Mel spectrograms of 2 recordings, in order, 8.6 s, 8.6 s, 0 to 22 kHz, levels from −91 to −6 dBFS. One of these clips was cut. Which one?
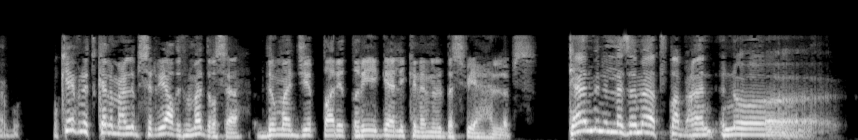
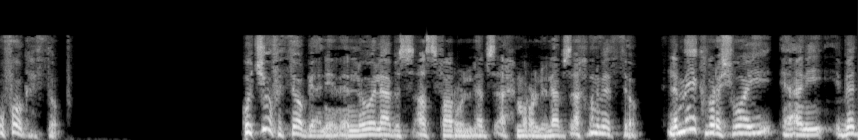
second; 1 cut; at 5.9 s

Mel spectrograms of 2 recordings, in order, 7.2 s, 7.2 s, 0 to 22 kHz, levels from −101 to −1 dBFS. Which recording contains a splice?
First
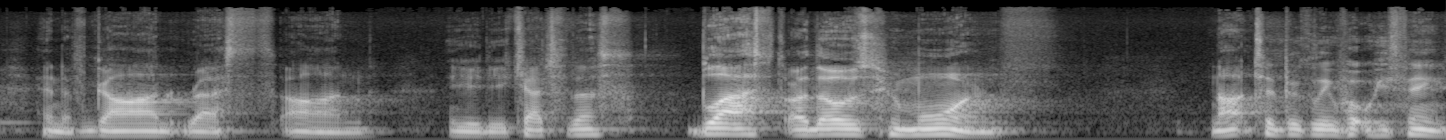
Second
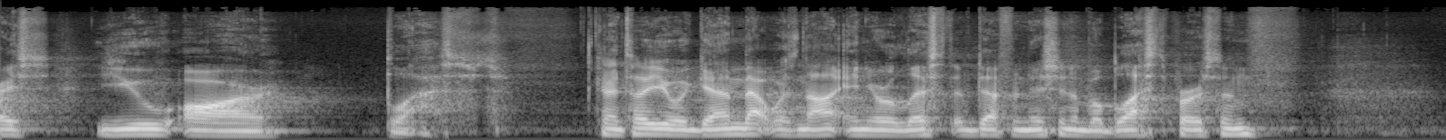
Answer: first; 1 cut; at 3.4 s

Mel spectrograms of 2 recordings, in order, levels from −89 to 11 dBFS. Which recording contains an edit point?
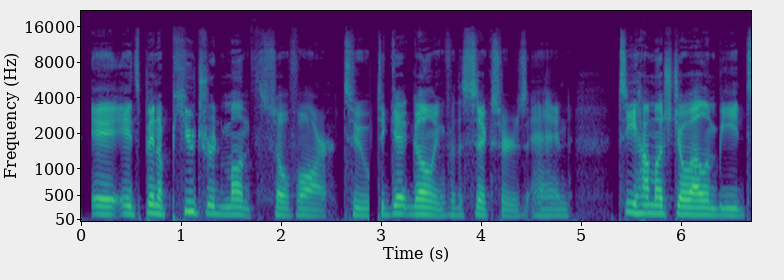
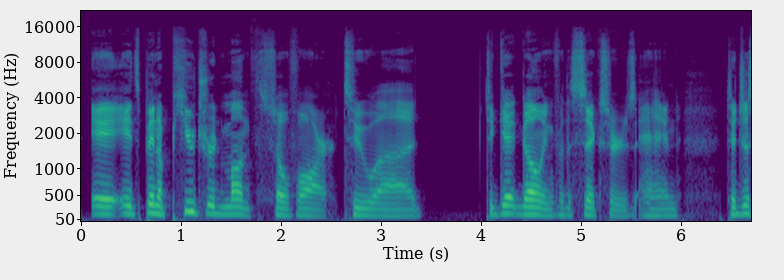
first; 2 cuts; at 2.9 s, 5.4 s

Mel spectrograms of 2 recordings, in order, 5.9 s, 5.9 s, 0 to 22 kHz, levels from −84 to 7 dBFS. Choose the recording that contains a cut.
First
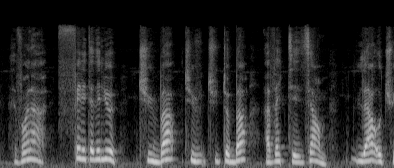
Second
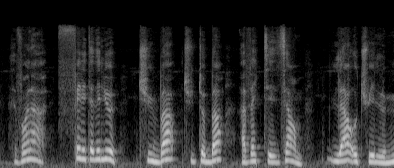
second; 1 cut; at 2.7 s

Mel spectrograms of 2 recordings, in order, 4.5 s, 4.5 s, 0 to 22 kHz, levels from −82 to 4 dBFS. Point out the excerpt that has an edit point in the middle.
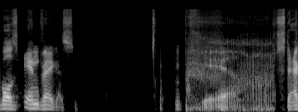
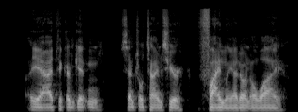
second; 1 cut; at 2.8 s

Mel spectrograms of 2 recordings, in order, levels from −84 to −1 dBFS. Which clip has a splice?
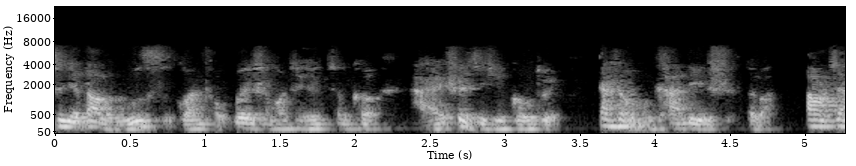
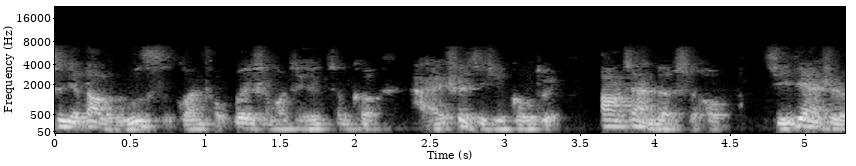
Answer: second; 1 cut; at 3.5 s

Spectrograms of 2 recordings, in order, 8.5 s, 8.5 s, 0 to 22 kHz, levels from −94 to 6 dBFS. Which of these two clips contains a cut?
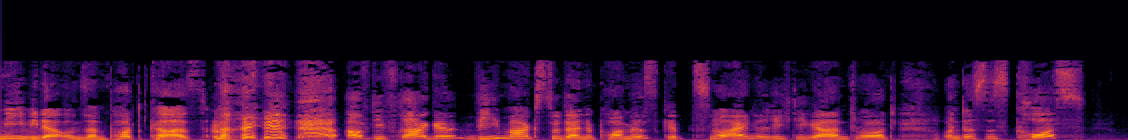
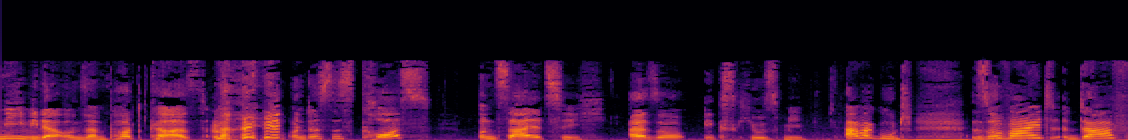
second; 2 cuts; at 2.1 s, 7.3 s

